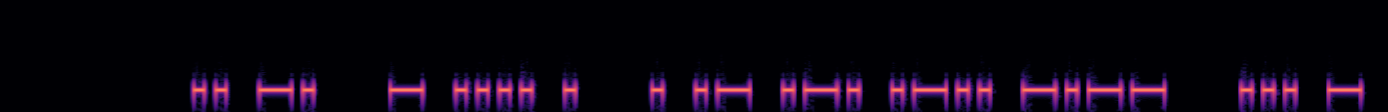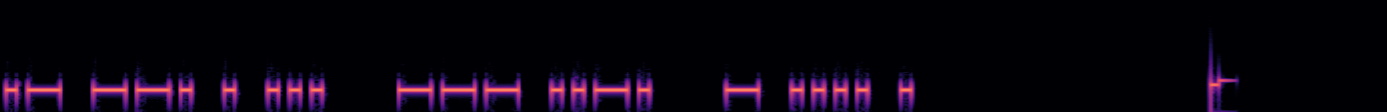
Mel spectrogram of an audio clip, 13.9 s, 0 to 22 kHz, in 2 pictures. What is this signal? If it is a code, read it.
Morse code, heard as a keyed tone, about 22 wpm, 700 Hz. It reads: IN THE EARLY STAGES OF THE
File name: practice / 22wpm / Sets of 6 Words - 22wpm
